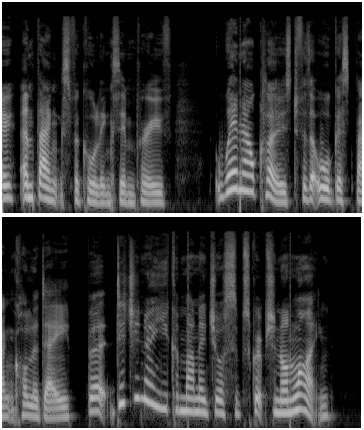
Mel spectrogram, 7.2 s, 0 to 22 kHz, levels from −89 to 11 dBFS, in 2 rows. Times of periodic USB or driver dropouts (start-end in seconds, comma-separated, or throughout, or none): 0.33-6.48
